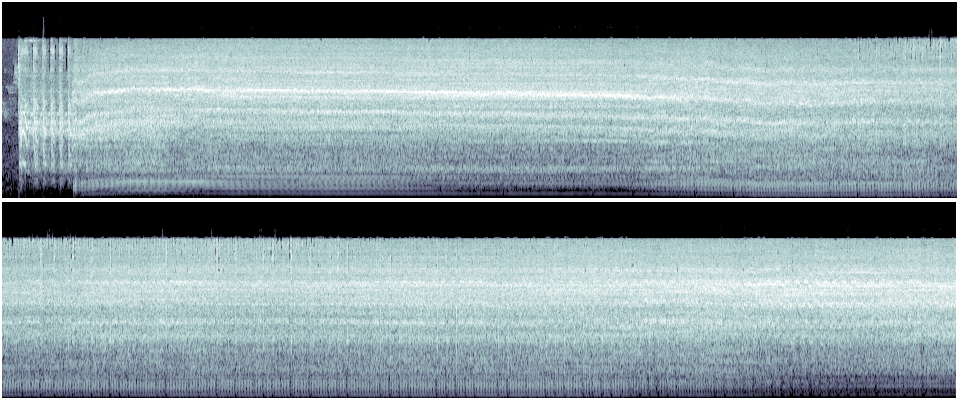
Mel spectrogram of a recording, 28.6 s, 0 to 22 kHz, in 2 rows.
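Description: Triumph Daytona 955i's inline three-cylinder engine cranked on the starter and catching within about a second, then idling. The idle eases down to a lower, steady speed about ten seconds in.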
